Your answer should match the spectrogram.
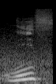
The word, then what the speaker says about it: niece: NIECE, হ্যাঁ, NI এর আগে যখন একটা ই হয়ে যায় তখন নিস হয়ে যায়, তখন আর কি ওটা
